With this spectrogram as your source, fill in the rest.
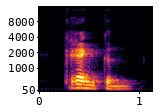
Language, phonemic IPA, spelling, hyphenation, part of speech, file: Dutch, /ˈkrɛŋ.kə(n)/, krenken, kren‧ken, verb, Nl-krenken.ogg
- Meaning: 1. to damage, to hurt 2. to miff, to insult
